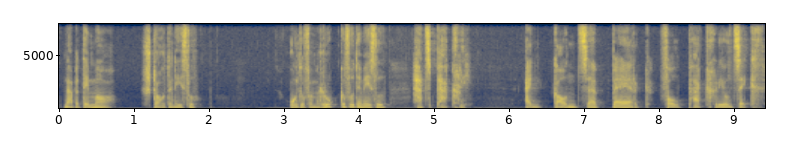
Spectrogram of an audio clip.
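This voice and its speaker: A man narrates for young children with a Swiss German accent. His voice is markedly husky and moves widely in pitch. He uses dramatic pauses and repetition, with music underneath. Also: very animated, darkish tone.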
